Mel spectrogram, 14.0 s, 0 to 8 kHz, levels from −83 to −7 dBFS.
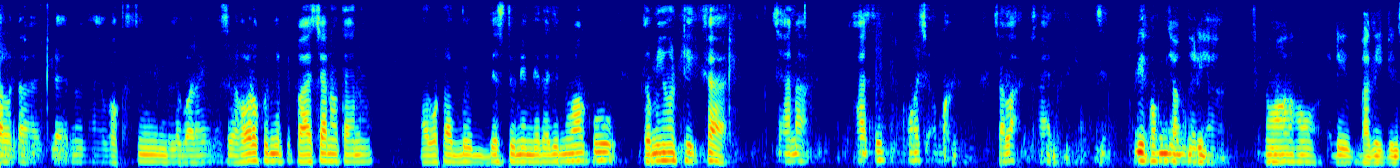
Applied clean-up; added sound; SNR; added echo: neural mask model DeepFilterNet 3.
